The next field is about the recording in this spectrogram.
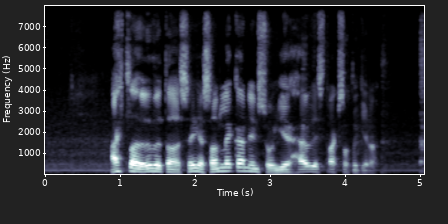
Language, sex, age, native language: Icelandic, male, 20-29, Icelandic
